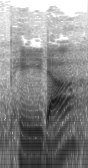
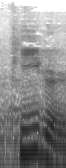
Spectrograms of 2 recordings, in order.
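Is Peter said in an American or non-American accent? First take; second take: non-American; American. First: It is said without an American accent. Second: It is said with an American accent. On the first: "my name is Peter" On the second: "Americans would say Peter"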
